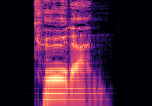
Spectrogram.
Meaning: to bait
- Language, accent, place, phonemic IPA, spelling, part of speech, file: German, Germany, Berlin, /ˈkøːdɐn/, ködern, verb, De-ködern.ogg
